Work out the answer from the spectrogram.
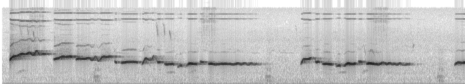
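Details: A baby cockatiel whistles clear, gliding notes that slide down from high to a steady lower pitch.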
